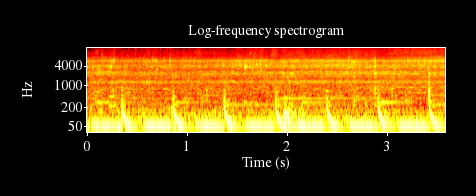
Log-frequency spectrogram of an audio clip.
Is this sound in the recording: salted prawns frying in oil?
yes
